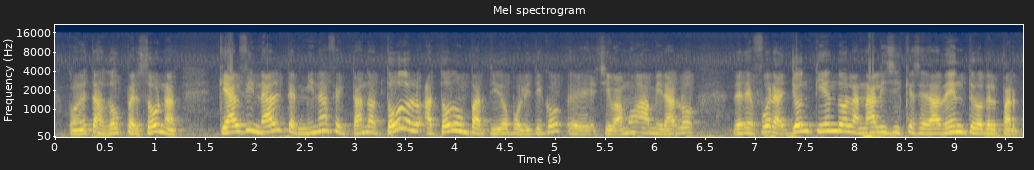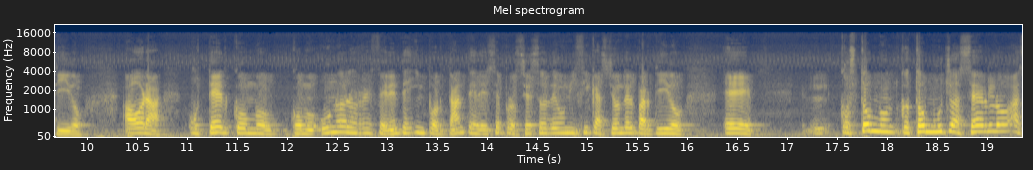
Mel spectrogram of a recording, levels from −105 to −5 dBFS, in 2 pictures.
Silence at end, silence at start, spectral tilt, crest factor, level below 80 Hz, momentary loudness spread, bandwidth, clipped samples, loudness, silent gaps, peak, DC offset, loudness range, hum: 0 s; 0 s; -7.5 dB/octave; 14 dB; -34 dBFS; 7 LU; 12 kHz; under 0.1%; -16 LUFS; none; 0 dBFS; under 0.1%; 3 LU; none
